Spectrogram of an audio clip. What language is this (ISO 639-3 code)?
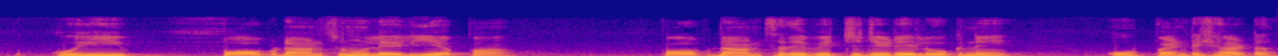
pan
